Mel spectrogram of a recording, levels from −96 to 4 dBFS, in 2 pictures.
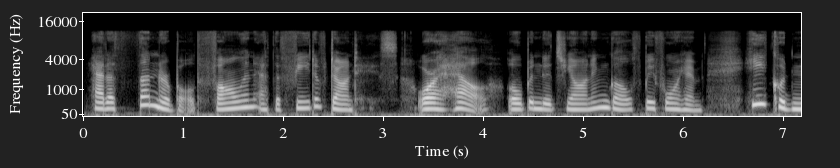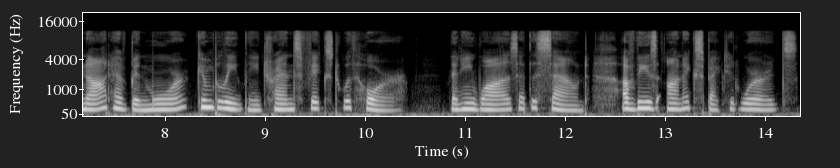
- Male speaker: No, female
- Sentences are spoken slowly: No, average, 155 wpm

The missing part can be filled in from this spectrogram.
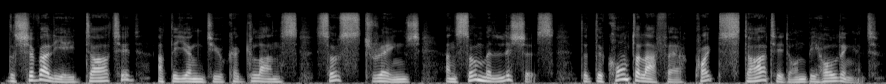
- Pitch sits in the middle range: Yes, medium, 145 Hz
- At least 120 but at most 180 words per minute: Yes, average, 170 wpm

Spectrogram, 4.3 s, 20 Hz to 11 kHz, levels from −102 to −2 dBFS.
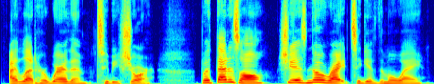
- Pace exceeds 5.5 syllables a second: Yes, 6.0 syllables/s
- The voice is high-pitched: Yes, high, 225 Hz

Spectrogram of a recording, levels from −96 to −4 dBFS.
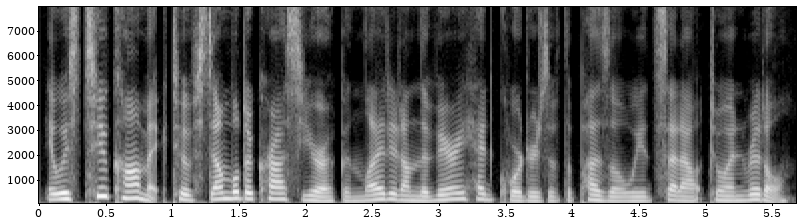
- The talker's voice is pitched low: No, high, 200 Hz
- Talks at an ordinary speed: No, fast, 255 wpm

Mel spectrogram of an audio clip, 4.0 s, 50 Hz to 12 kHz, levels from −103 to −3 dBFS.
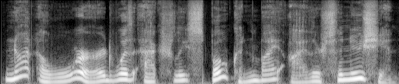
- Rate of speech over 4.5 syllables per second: No, 4.0 syllables/s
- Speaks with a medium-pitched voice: Yes, medium, 160 Hz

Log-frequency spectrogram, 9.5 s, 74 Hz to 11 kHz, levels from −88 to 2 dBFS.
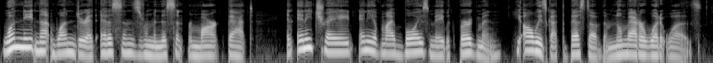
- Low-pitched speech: No, medium, 165 Hz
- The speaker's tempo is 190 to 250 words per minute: Yes, average, 195 wpm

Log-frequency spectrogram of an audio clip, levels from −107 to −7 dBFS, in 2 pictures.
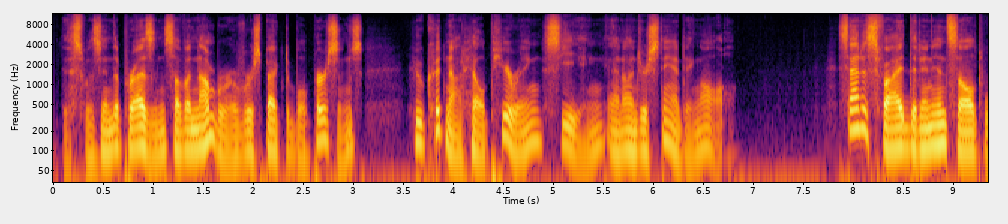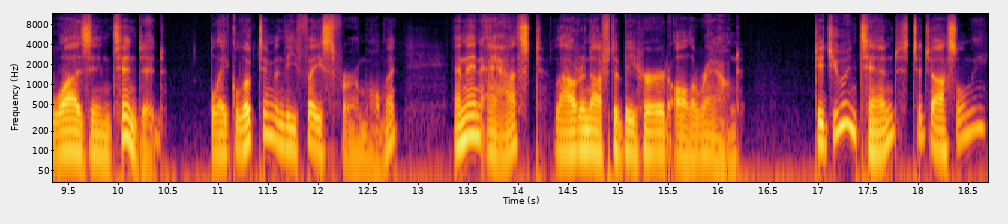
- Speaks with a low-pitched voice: Yes, low, 110 Hz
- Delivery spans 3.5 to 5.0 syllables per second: Yes, 4.9 syllables/s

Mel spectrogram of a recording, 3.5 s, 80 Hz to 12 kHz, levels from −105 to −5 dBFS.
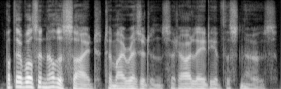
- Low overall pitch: Yes, low, 105 Hz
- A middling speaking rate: No, fast, 240 wpm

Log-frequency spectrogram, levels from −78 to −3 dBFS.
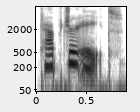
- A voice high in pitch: Yes, high, 215 Hz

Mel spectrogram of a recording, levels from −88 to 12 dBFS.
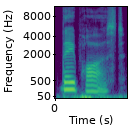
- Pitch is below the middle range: No, high, 195 Hz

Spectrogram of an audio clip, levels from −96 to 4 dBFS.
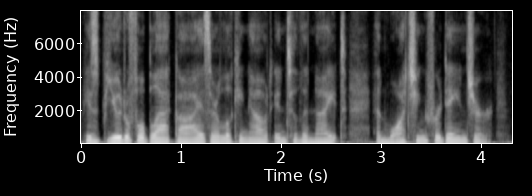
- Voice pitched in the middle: Yes, medium, 180 Hz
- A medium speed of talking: Yes, average, 195 wpm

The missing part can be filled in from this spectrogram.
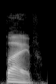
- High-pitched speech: No, very low, 95 Hz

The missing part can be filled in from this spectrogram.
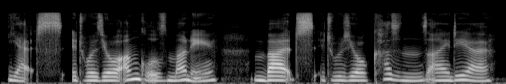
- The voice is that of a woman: Yes, female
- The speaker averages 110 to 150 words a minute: Yes, average, 140 wpm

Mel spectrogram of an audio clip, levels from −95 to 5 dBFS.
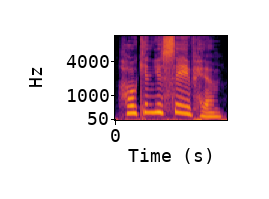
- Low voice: No, very high, 260 Hz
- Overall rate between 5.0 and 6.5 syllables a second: No, 3.5 syllables/s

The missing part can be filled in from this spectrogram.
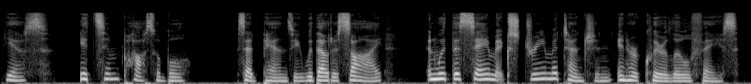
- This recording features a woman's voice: Yes, female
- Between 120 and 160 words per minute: Yes, average, 150 wpm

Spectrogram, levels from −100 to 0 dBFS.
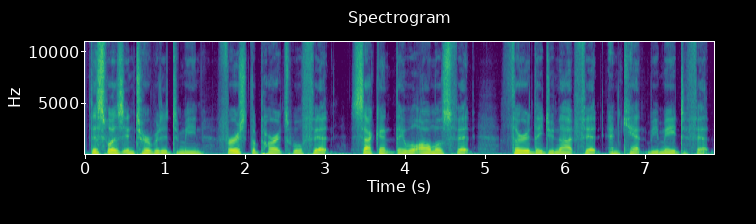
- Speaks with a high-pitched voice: No, low, 130 Hz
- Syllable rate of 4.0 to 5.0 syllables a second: Yes, 4.5 syllables/s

